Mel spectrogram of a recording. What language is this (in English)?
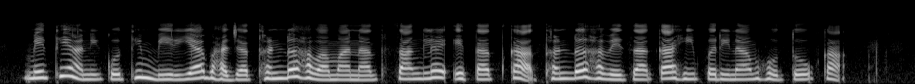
Marathi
